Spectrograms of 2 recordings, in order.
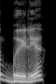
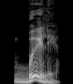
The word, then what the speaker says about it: были: That's a very Russian sound, that word были. – Были. – To make your pronunciation more authentic, try puffing your cheeks as you say it. Like try saying brr. See how you kind of puff your cheeks? Brr, it's cold in here. Brr, были.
